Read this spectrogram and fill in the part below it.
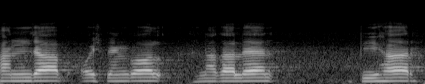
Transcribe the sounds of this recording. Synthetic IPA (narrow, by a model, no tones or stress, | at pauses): pand͡ʒabɔjsbɛŋɡɔl | naɡalɛn | biɦaɾ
